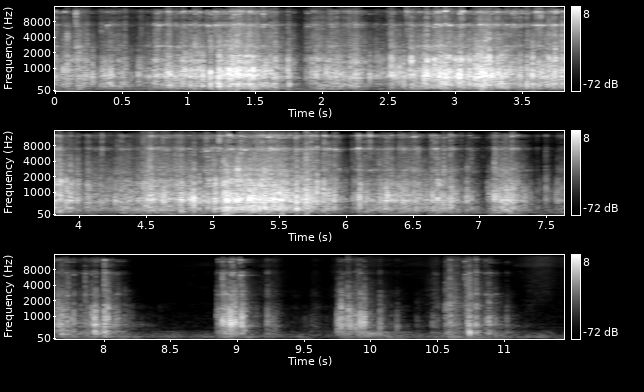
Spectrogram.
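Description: Hands stir and drop a pile of solid, dustless pure white Sundeep chalk sticks in a blue plastic bowl, so the sticks clack together in a dense, continuous clatter of mid-pitched, bright clicks for about eight seconds. The sound then breaks into a few short, separate bursts of clacking with silence between them as the hands withdraw.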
